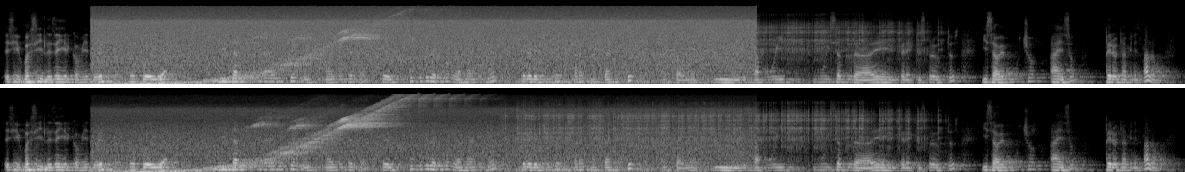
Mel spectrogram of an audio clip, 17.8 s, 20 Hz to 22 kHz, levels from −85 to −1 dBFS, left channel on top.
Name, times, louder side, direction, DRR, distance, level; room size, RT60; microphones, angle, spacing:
voice 1, 0.1-2.8 3.2-7.5 7.8-9.5 9.9-11.8 12.2-14.3 14.7-16.1 16.6-17.4, equal, 25° left, 8 dB, 2.2 m, -31 dB
sound 1, 1.3-11.3, left 8 dB, 85° left, 1.1 m, -34 dB
sound 2, 1.3-7.1, right 2 dB, 35° right, 3.7 m, -32 dB
sound 3, 7.4-14.1, right 2 dB, 20° right, 4.4 m, -42 dB
27.5 x 16.0 x 8.0 m, 0.87 s
head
